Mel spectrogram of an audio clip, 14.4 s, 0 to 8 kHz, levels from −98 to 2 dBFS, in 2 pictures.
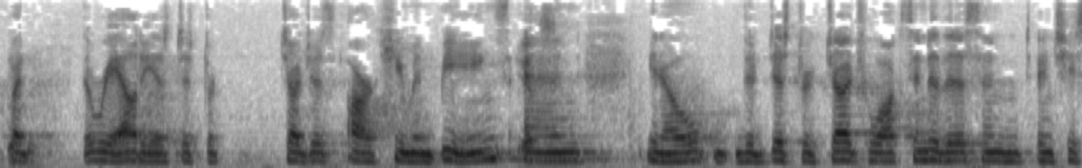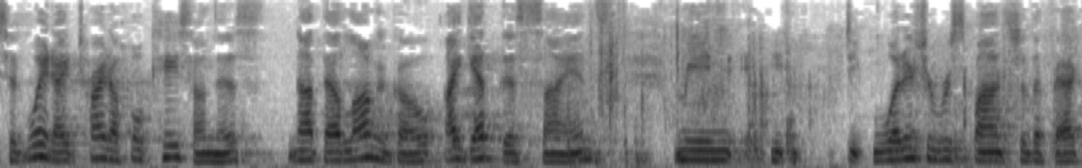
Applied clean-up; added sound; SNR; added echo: none; none; none; none.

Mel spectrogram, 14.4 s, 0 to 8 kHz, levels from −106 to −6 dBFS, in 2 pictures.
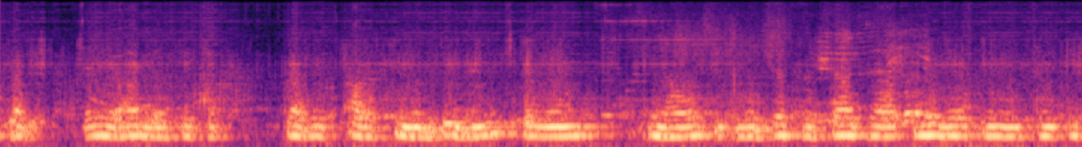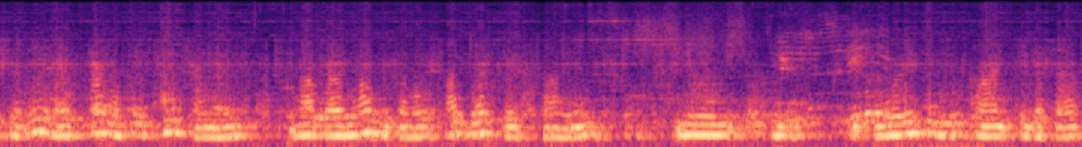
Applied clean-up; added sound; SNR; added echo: neural separator model SepFormer DNS4.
